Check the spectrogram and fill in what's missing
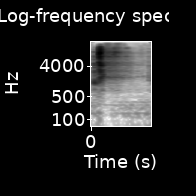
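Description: A papad (lentil or rice flour wafer) microwaved without oil is broken, giving one sharp, bright crack with a fast-fading crackle. The crispness is clear: it is fully cooked, with no uncooked spots, and as crisp as an oil-fried papad.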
